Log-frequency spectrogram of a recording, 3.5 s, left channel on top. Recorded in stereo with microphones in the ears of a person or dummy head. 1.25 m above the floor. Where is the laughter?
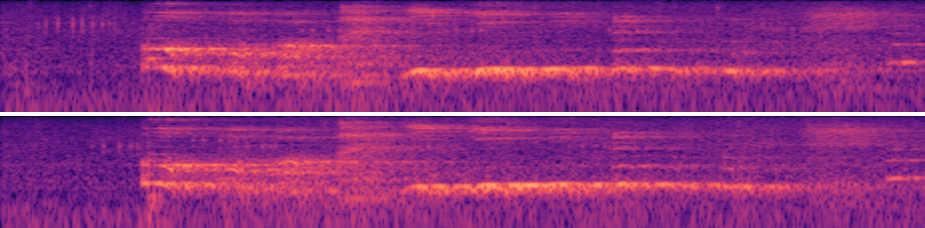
30° right (ahead or behind), 2 m.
